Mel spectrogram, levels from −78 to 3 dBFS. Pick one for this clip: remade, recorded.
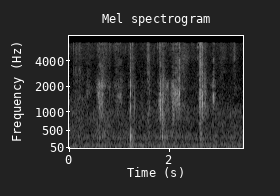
recorded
